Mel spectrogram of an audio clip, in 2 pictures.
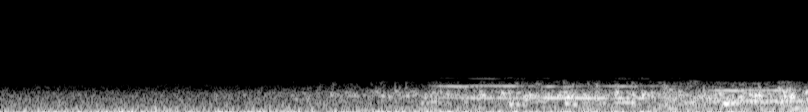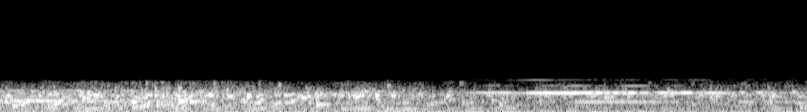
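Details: Whale song: long, drawn-out tonal moans and wavering mid-pitched wails that overlap and slide slightly. They sit over a steady low, rushing underwater rumble, and there is no high-pitched sound at all.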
